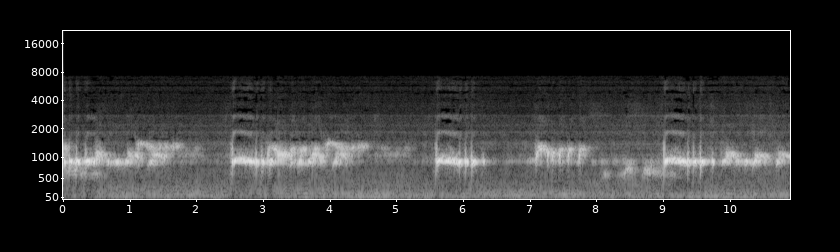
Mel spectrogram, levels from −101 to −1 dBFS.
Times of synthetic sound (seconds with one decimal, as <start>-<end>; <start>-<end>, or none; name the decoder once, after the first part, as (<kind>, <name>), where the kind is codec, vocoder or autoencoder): 0.0-10.9 (vocoder, WaveNeXt)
